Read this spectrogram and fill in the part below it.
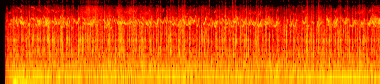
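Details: Chicken chicks chirping as a group: a dense stream of high, short peeping notes overlapping continuously, with a steady low hum beneath.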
